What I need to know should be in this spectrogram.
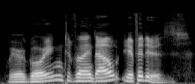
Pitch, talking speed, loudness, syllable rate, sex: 150 Hz, 275 wpm, -14 LUFS, 5.7 syllables/s, male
